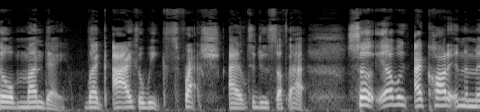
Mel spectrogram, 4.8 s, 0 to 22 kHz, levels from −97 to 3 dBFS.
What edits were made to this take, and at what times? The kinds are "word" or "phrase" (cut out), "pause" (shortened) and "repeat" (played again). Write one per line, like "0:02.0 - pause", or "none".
0:01.3 - word
0:02.4 - word
0:02.8 - word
